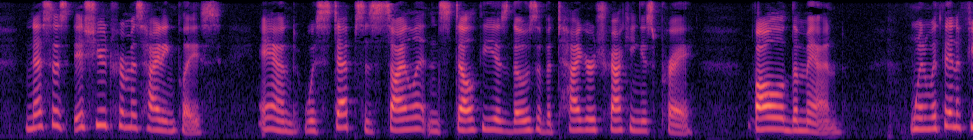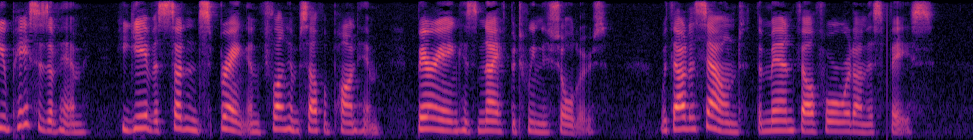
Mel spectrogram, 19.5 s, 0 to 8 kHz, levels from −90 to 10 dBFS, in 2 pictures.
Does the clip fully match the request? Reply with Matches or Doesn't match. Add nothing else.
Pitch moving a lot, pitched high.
Doesn't match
